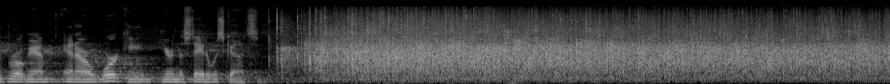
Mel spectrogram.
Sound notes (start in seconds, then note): 2.7 applause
